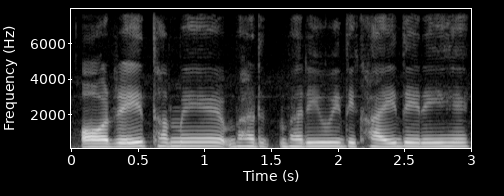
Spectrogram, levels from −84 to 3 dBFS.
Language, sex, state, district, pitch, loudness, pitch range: Hindi, female, Madhya Pradesh, Bhopal, 205 Hz, -15 LUFS, 200-210 Hz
